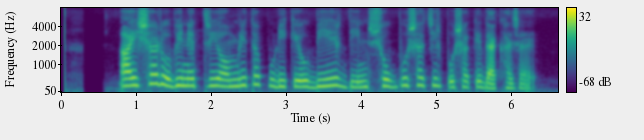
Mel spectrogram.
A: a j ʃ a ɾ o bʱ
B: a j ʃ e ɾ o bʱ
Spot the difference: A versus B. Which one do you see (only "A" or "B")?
A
